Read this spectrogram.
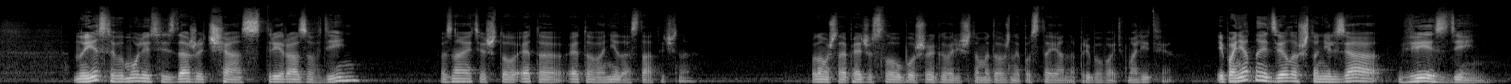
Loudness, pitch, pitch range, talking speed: -23 LUFS, 125 Hz, 115-145 Hz, 145 wpm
